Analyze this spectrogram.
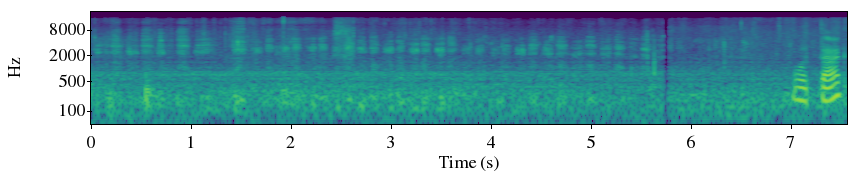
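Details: Pomeranian puppy aged three and a half months from the Elenhouse kennel in Kyiv, panting in quick breathy bursts about three times a second, with a short voiced sound breaking through near the end.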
